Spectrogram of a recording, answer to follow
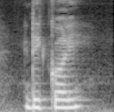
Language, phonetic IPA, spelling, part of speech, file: Czech, [ˈɡdɪkolɪ], kdykoli, adverb, Cs-kdykoli.ogg
- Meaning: whenever, at any time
